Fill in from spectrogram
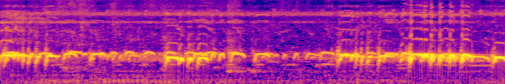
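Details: Lure call of the zebra dove, used for trapping: rapid, jumbled series of rolling coos, dipping quieter midway before building again, with a faint steady high tone behind.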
